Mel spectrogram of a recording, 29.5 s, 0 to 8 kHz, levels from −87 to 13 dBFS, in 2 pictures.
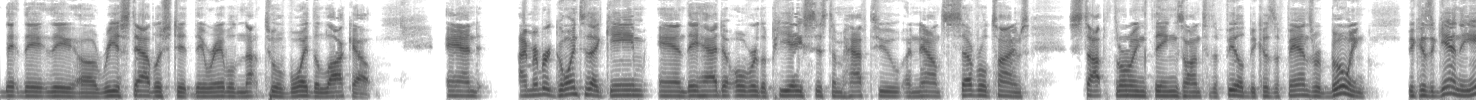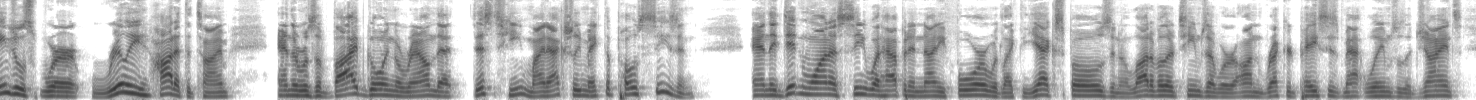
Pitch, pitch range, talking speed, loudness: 140 Hz, 130-155 Hz, 205 wpm, -20 LUFS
